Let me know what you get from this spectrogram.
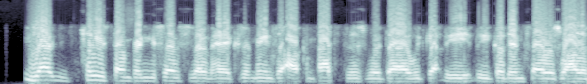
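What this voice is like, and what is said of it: English accent. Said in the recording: “England and all that nonsense and your cool accent”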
